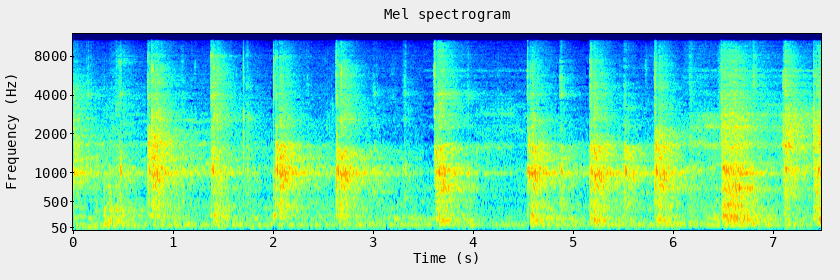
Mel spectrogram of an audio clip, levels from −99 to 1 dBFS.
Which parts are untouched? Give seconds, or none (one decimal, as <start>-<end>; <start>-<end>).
0.0-3.5; 4.6-6.1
